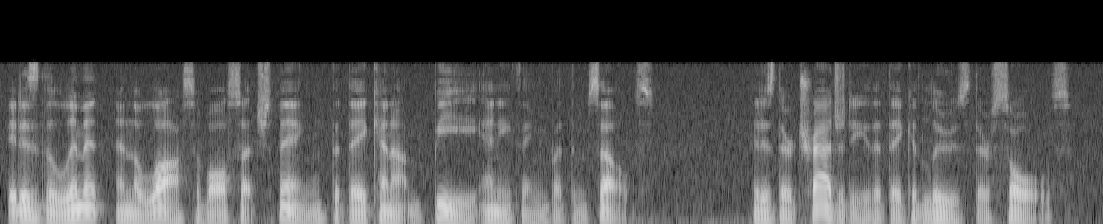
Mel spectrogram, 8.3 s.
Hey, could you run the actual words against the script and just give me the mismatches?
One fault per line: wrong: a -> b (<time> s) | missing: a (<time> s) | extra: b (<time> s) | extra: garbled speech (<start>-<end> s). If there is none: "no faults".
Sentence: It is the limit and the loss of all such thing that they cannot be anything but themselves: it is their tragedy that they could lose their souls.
no faults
